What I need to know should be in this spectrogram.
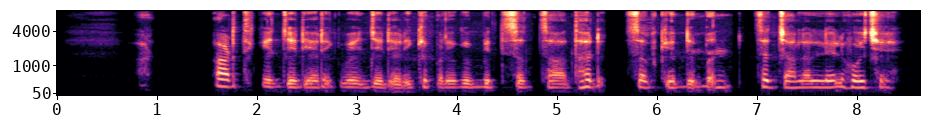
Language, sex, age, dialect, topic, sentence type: Magahi, male, 25-30, Western, banking, statement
